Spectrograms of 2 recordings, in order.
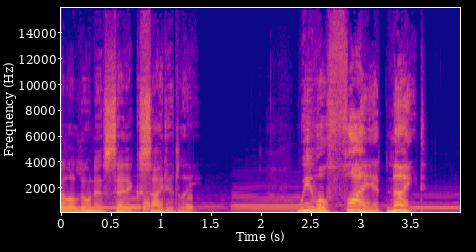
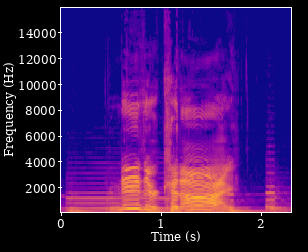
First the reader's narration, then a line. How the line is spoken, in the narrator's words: howled Flitter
